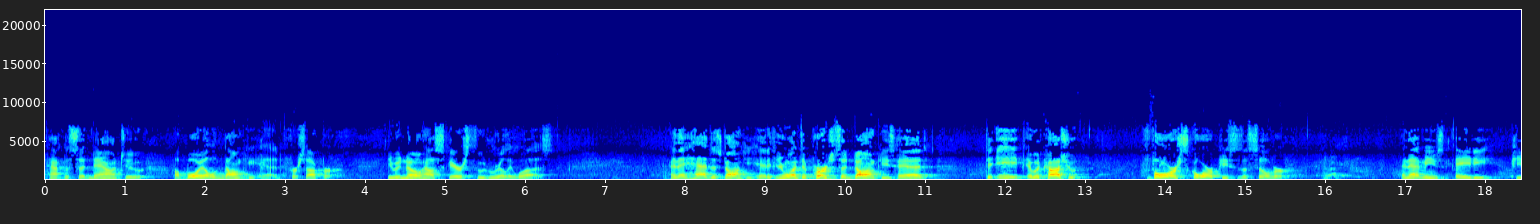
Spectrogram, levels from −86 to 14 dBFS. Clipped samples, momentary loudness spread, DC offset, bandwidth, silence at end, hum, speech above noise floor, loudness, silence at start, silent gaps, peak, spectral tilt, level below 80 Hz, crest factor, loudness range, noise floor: under 0.1%; 17 LU; under 0.1%; 7.8 kHz; 0 s; none; 30 dB; -26 LUFS; 0 s; none; -6 dBFS; -3.5 dB/octave; -58 dBFS; 22 dB; 8 LU; -56 dBFS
